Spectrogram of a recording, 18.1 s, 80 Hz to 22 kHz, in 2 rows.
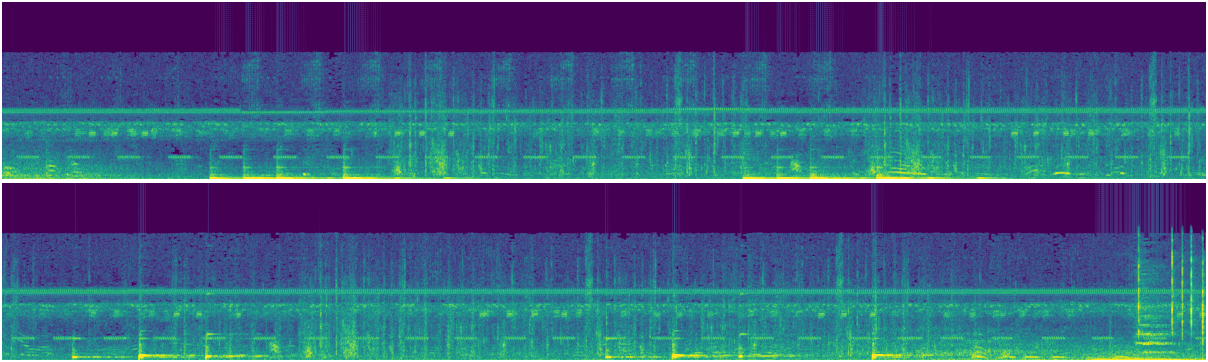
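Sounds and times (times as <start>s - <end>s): faint pulsing chirp: 0.0s - 18.0s
two-note calls: 1.6s - 4.1s, 5.6s - 7.9s, 17.0s - 18.0s
small clicks: 7.2s - 15.9s
loud low rumble: 17.2s - 18.0s.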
